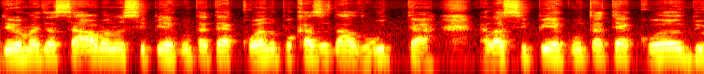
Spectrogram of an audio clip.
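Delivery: normal talking voice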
